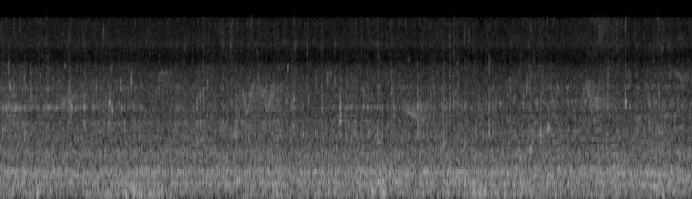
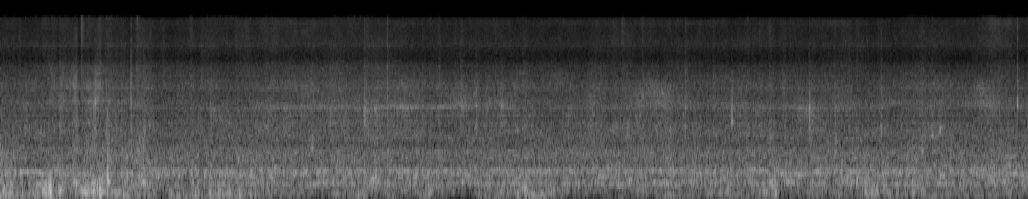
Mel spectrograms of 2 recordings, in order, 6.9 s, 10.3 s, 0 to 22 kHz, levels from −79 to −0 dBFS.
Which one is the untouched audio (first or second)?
first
